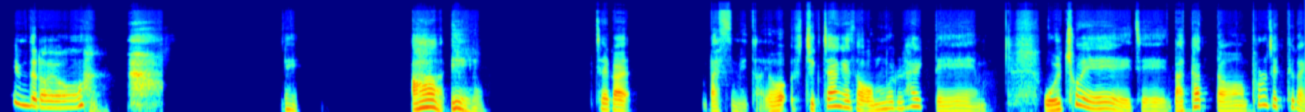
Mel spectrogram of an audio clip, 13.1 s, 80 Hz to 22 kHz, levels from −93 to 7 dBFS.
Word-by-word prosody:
힘들어요. 210 - +2 2.0
네. 160 -4 -6 1.1
아 210 +6 +8
예. 130 - +1 1.1
제가 155 -3 +3 0.8
맞습니다. 105 -5 -7
여 130 +4 +3 0.2
직장에서 210 -10 +2
업무를 175 +7 -1
할 235 +3 -2
때 130 - -6 0.7
올 140 +2 +4
초에 180 - +1
이제 115 +1 -6
맡았던 130 - -1
프로젝트가 245 -6 -3
170 Hz, 165 characters per minute, -23 LUFS, -, 2.0 s, 아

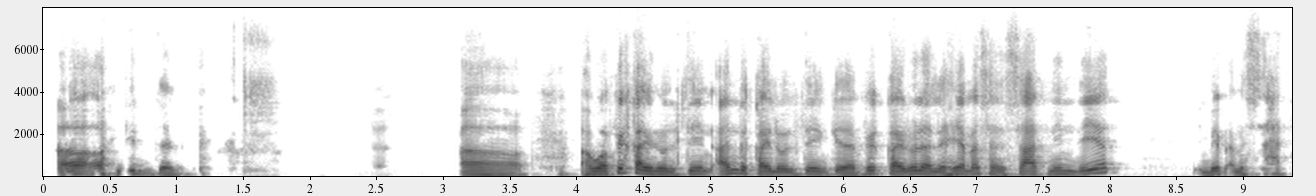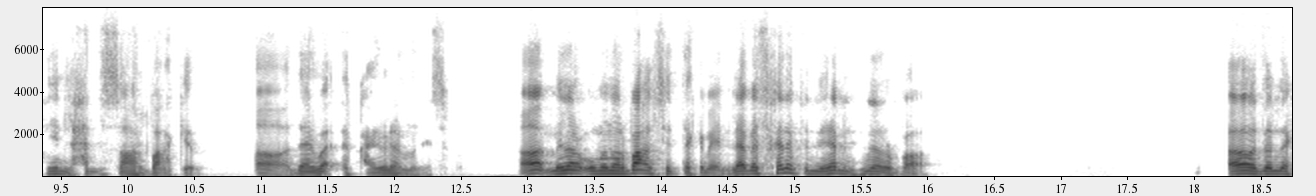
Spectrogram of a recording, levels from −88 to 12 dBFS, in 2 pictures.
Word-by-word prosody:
آه، 135 0 +3
آه، - - -7
جدًا. 105 -6 -4 2.1
آه، 100 -3 -2 0.4
هو 130 +2 +5
فيه 195 +9 +2
قيلولتين 135 -4 +3
عندي 150 +2 +2
قيلولتين 120 0 0
كده؛ 105 -2 +2
في 145 - 0
القيلولة 140 0 +3
اللي 115 -4 +1
هي 140 +2 +2
مثلًا 140 -2 -2
الساعة 115 +5 0
14:00 130 0 -3
ديّة، 185 +10 0 0.5
بيبقى 120 +3 -3
من 110 - -2
الساعة 120 +4 -11
14:00 125 +3 -6
لحد 115 +1 -10
الساعة 110 0 -5
16:00 95 -5 -4
كده، - - -11 0.4
آه - - -4
ده 115 -1 -1
وقت 125 -2 -3
القيلولة 100 +1 -4
المناسب، 75 -3 -14 0.5
آه - - +6
من 140 +3 +3
ومن 145 -2 +4
16:00 150 +3 +6
ل18:00 125 -5 -6
كمان، 85 -6 -6
لأ 130 - +4
بس 145 +1 -1
خلينا 175 +3 -1
في - - -20
اللي 130 -1 -1
هي 155 - +3
من 135 -5 -5
14:00 115 +6 -6
ل16:00. 105 -5 -3 2.2
آه 140 +1 +8
ده 135 +1 +4
أنا 135 0 +2
ك - - -12
125 Hz, 160 wpm, -23 LUFS, 110-140 Hz, 2.2 s, آه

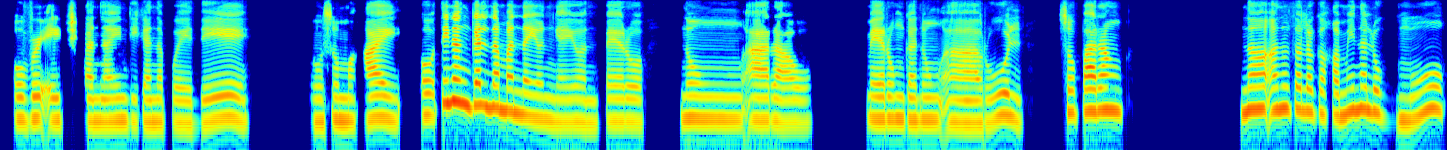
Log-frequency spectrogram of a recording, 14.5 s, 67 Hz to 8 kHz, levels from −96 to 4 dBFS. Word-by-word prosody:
over 180 +1 -1
age 175 0 -1
ka 175 - 0
na, 170 0 -2
hindi 175 -1 -6
ka 170 - -2
na 170 - -5
pwede 170 +3 -1 0.6
o 170 0 -6
sumakay 180 +1 +1 0.2
o 205 0 0
tinanggal 290 -2 +7
naman 240 -3 +4
na 205 - +4
yon 185 -2 -4
ngayon 170 -1 -5
pero 175 -1 -3 0.4
noong 185 -1 -4
araw, 165 -2 +1 0.6
merong 185 0 +1
ganong 180 -1 -3
ah, 165 -1 0
rule 195 +2 -2 0.4
so 225 - -1
parang 235 +2 +4 1.2
na 250 +2 +4
ano 250 +2 +3
talaga 235 -4 -2
kami, 210 +4 0
nalugmok 225 +1 -2
185 Hz, 125 wpm, -23 LUFS, 170-225 Hz, 1.2 s, tinanggal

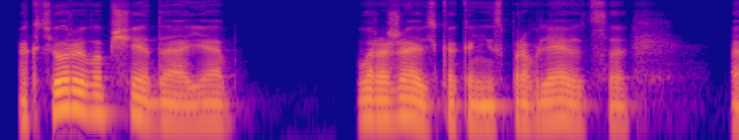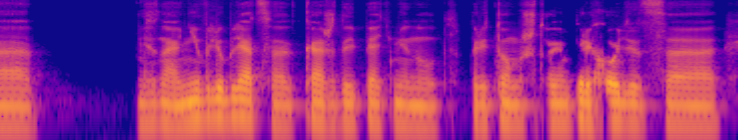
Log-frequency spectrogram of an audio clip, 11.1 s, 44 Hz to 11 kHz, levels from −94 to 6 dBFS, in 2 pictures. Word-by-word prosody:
Актеры 150 +1 +4
вообще, 125 -3 0
да. 95 -1 -1
Я 90 0 -3 0.9
поражаюсь, 110 -3 +2
как 95 -1 -5
они 85 -1 0
справляются, 90 -1 -2 0.7
а, 85 -1 -1 0.8
не 95 - -4
знаю, 95 -2 +1
не 100 +2 +5
влюбляться 105 -5 +2
каждые 95 -1 0
5 90 +1 -3
минут, 85 -2 -3
при 90 -1 -2
том 90 0 0
что 90 +2 -3
им 90 -1 0
приходится, 90 -3 +2
95 Hz, 115 wpm, -24 LUFS, 85-105 Hz, 0.9 s, не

